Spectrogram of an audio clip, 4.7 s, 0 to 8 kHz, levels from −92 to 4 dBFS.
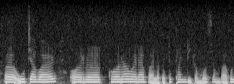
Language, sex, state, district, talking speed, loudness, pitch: Hindi, female, Uttar Pradesh, Varanasi, 165 wpm, -14 LUFS, 225 Hz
